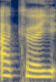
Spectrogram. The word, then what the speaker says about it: accueil: Now make sure that you pronounce it this way. Accueil, such as the verb accueillir.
